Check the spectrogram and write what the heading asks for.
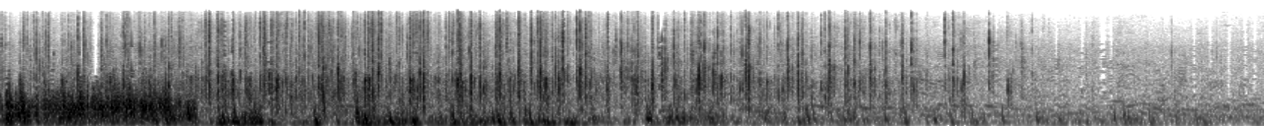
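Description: A concert band's last chord dies away in the first second, under audience clapping. The applause then thins and fades out over the last few seconds.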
